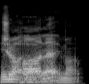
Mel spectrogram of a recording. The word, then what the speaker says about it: Trahana: We'll go with Trahana. Rhymes with banana.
